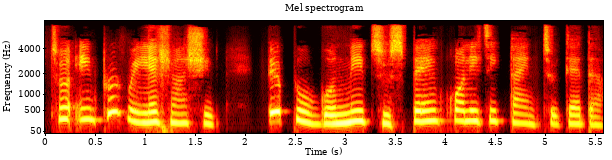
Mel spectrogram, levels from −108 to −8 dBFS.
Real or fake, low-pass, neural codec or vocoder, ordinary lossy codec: fake; 7.2 kHz; codec, 16 kHz, 0.5 kbps, X-Codec, HuBERT features, trained on balanced general audio; MP3, 48 kbps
